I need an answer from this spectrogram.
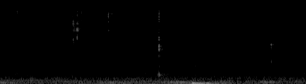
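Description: Chewing on a smoky beef treat that resembles a dog treat, heard as quiet crunchy bites and soft mouth sounds with a few crisp, irregular crackles and no talking.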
